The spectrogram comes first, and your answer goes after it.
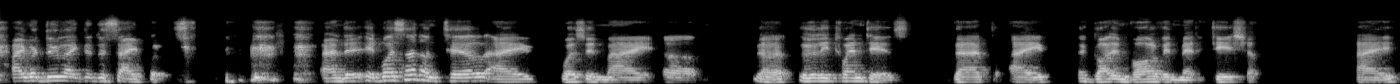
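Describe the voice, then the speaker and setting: A man tells his story in a relaxed interview. He speaks with many hesitations and restarts and breaks into little laughs. His voice sits at a middle pitch for a man. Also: rough recording. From Trinidad and Tobago. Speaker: guest, meditation teacher and health consultant. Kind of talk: conversational interview answers.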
